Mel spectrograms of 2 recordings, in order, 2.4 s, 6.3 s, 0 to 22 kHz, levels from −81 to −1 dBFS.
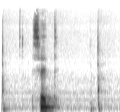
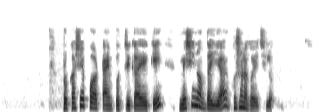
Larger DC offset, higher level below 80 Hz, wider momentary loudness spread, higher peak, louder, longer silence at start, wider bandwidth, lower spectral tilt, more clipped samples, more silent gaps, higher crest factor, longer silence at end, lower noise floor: neither; about the same, -60 dBFS vs -56 dBFS; first, 24 LU vs 9 LU; about the same, -2 dBFS vs -2 dBFS; second, -20 LUFS vs -17 LUFS; second, 0.05 s vs 1 s; first, 16 kHz vs 8 kHz; about the same, -4 dB/octave vs -5 dB/octave; neither; neither; first, 22 dB vs 16 dB; second, 0.4 s vs 0.85 s; second, -55 dBFS vs -73 dBFS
